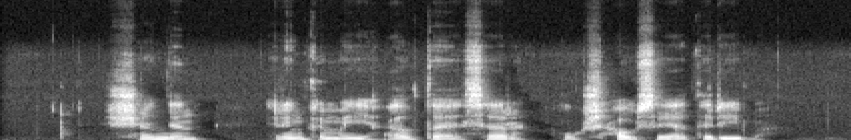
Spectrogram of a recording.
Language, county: Lithuanian, Vilnius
